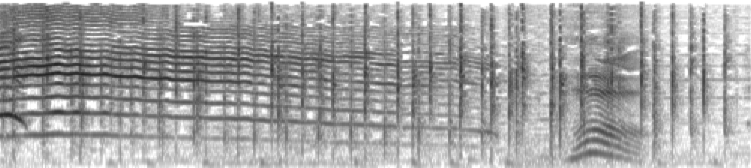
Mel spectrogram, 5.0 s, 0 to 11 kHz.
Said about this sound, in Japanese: おかげさまで知ってる就活今日でですね、放送を300回目でした。拍手。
